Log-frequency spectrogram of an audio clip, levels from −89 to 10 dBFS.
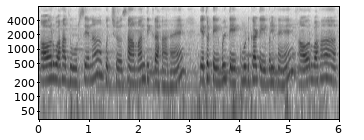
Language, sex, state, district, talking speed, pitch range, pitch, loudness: Hindi, female, Haryana, Charkhi Dadri, 200 wpm, 195-230 Hz, 215 Hz, -18 LUFS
